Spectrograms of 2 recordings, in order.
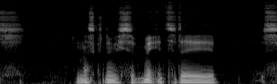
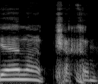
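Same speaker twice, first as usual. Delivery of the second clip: very high, loud, silly put-on comic voice; 6 dB louder than usual. Doing voices in a comedy bit before a listener complains, put-on comedic voice. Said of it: "Talk in your normal voice".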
